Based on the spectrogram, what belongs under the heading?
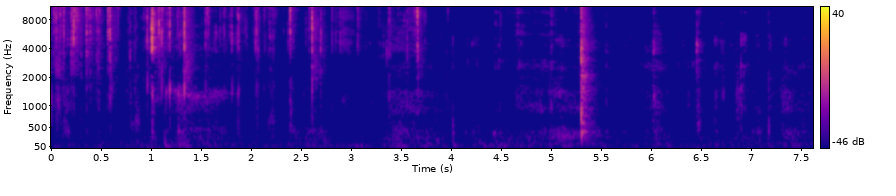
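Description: A person chewing a bite of pickled sausage close to the microphone: soft, irregular clicks of the mouth, one louder about five seconds in.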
